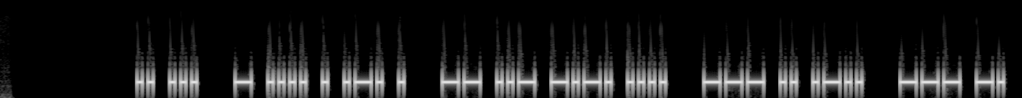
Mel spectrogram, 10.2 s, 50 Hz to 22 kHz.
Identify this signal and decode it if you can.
Morse code, heard as a keyed tone, about 22 wpm, 700 Hz. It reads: IS THERE MUCH OIL ON
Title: Sentences from Top 1000 Words - Review Part 4 - 22wpm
